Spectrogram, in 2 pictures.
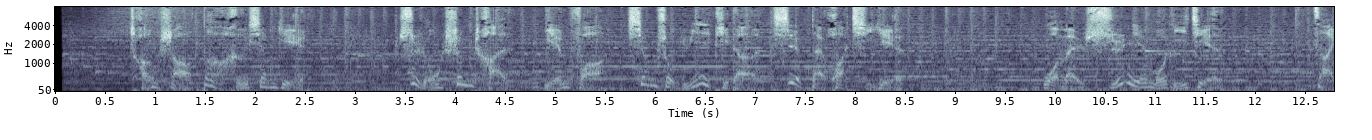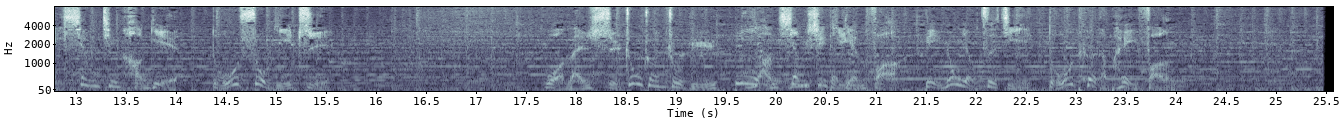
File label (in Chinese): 男 专题 乡间企业 浑厚大气, 国语男声配音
